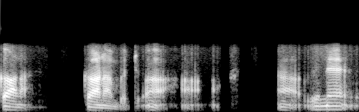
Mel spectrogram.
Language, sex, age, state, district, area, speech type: Malayalam, male, 45-60, Kerala, Pathanamthitta, rural, conversation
